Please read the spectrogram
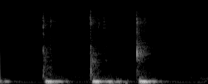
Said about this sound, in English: Let me click on Google and go reboot.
